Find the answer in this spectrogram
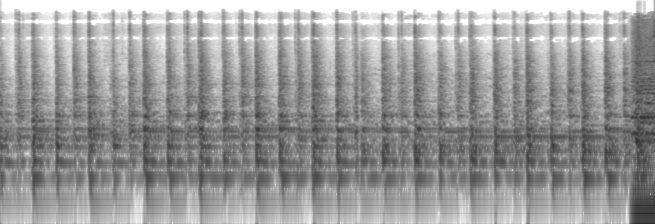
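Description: Rope-tensioned barrel drums beaten with thin sticks in a fast, even rhythm of sharp strokes, several a second.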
